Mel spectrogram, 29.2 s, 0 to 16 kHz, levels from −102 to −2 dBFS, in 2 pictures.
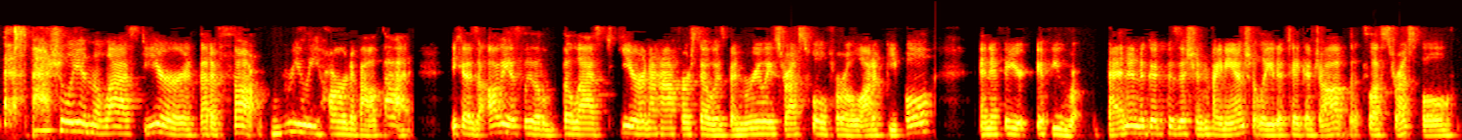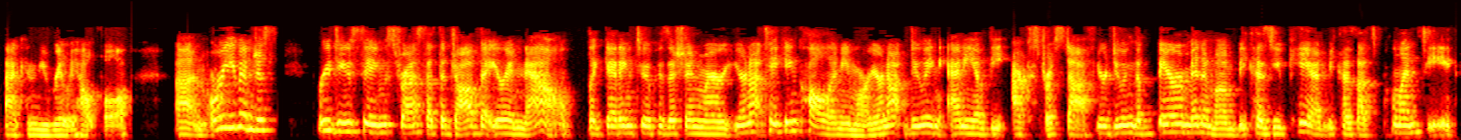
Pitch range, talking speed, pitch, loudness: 155-220 Hz, 200 wpm, 175 Hz, -20 LUFS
